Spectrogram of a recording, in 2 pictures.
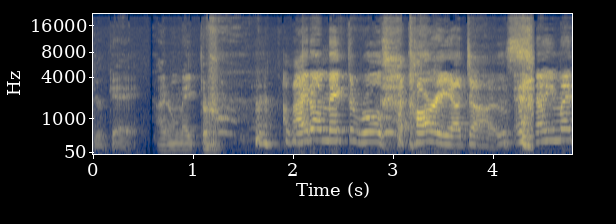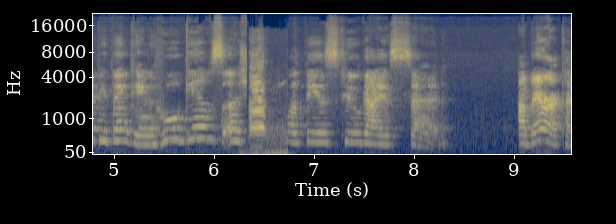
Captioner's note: honk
